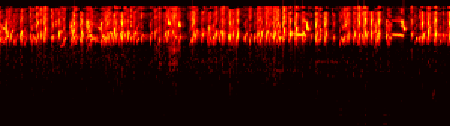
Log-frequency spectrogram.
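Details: Insistent high-pitched begging of European goldfinch chicks calling parents to feed them; rapid chirp series with a short lull near two and a half seconds, then resuming.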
